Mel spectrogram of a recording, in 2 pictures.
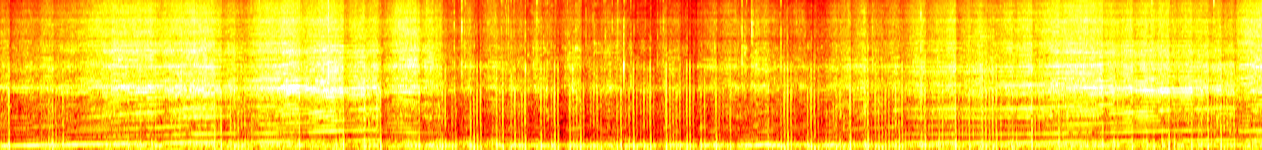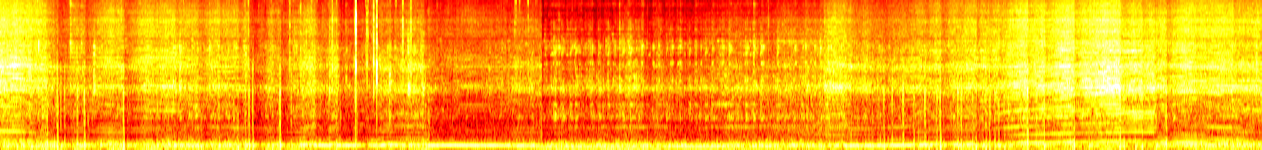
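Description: A race car engine roars loudly up close, rising and falling in pitch as it revs.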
